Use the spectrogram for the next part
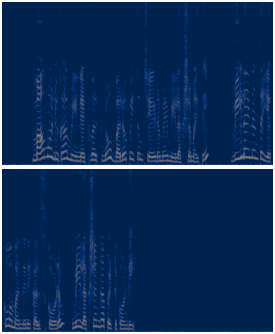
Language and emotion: Telugu, neutral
